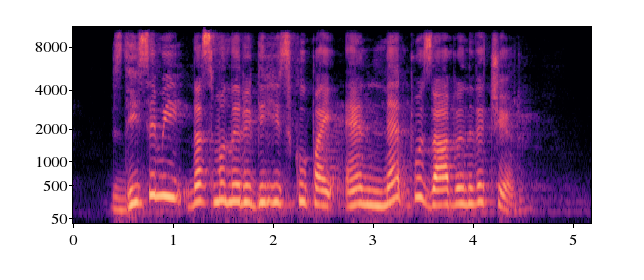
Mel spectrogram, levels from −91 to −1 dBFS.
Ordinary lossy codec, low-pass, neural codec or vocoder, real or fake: Opus, 32 kbps; 9.9 kHz; autoencoder, 22.05 kHz, a latent of 192 numbers a frame, VITS, trained on one speaker; fake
